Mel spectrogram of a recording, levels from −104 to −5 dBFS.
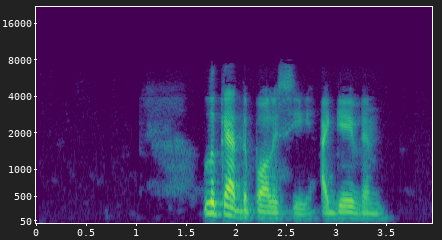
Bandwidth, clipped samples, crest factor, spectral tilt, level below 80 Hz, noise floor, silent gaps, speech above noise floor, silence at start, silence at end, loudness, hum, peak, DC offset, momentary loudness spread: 7.4 kHz; under 0.1%; 24 dB; -4 dB/octave; -70 dBFS; -86 dBFS; none; 59 dB; 1.7 s; 0.5 s; -28 LUFS; none; -6 dBFS; under 0.1%; 16 LU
